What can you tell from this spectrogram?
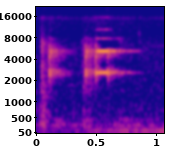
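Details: Two short, high-pitched electronic beeps, the second slightly longer, from a B. Braun Compact syringe pump in a NICU as the bolus key is double-pressed and held to start a manual bolus, set rate 25; key-press tones.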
